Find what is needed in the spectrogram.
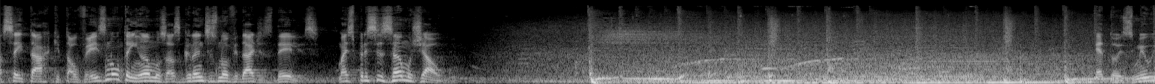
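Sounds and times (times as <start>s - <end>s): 
speech: 0.0s - 4.8s, 11.0s - 11.5s
siren wailing through city traffic: 4.7s - 11.5s
busy street traffic roaring at Columbus Circle in New York City: 4.8s - 11.5s.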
